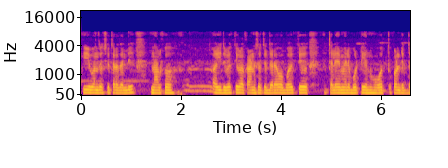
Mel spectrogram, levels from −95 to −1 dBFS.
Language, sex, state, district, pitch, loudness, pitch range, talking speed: Kannada, male, Karnataka, Koppal, 130 Hz, -16 LUFS, 130-135 Hz, 135 wpm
